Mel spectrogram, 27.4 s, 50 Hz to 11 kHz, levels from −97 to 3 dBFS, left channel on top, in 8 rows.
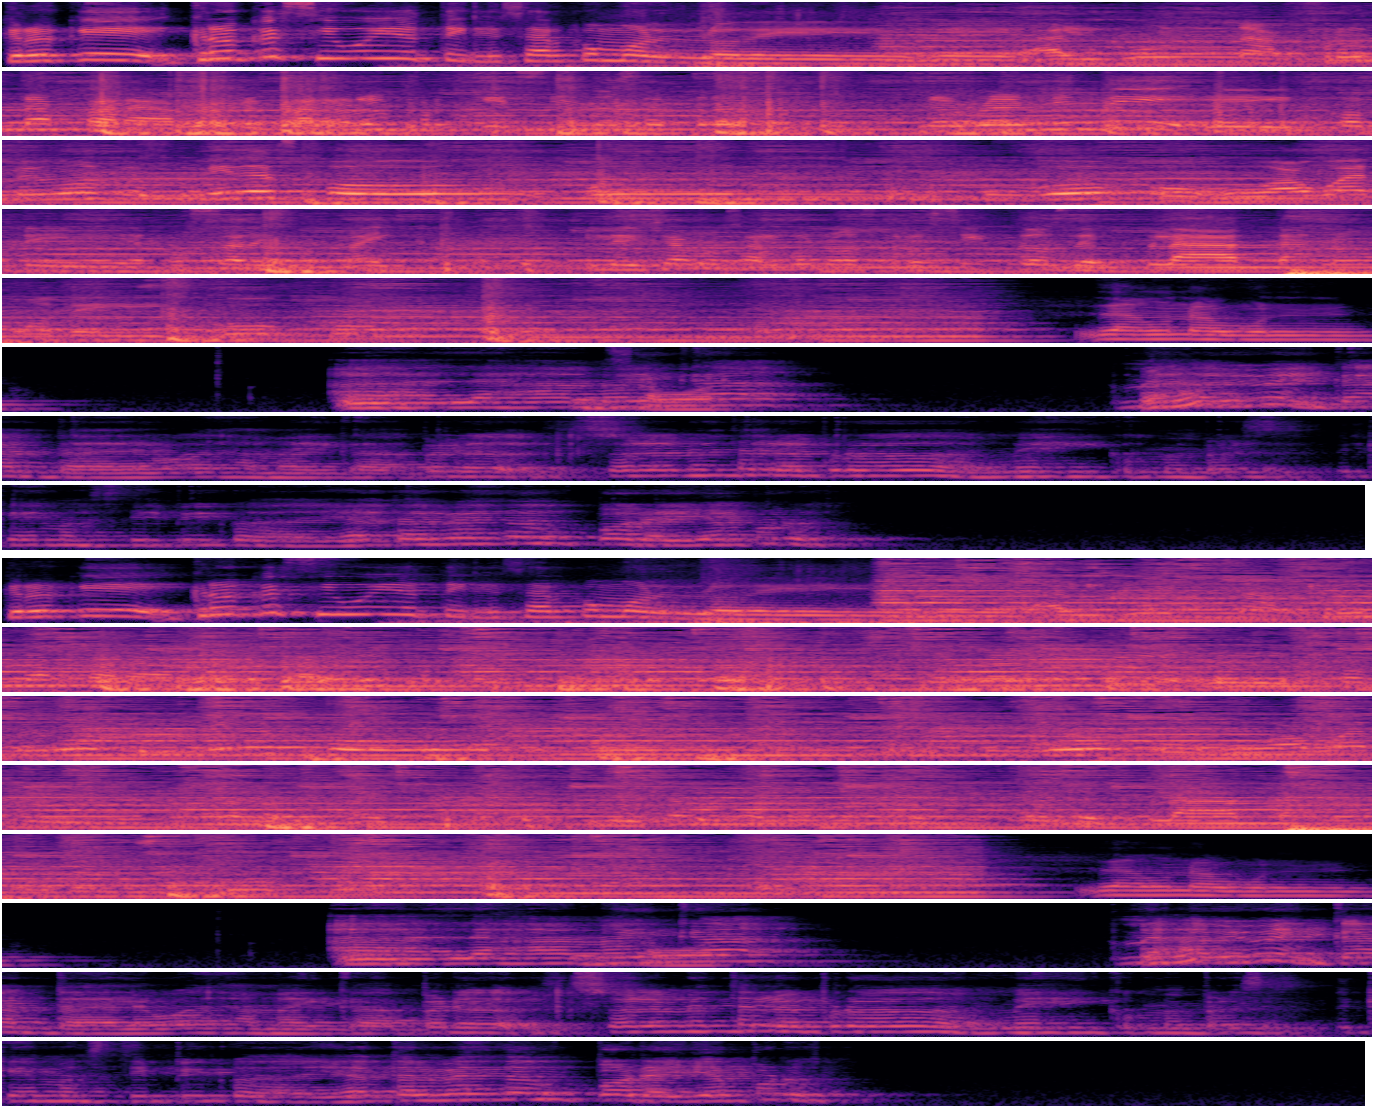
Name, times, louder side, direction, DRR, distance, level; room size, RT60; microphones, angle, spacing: voice 1, 0.0-5.4 5.7-11.3 11.7-14.7 16.4-17.1 18.0-18.2 18.6-18.9 20.0-20.1, left 4 dB, 80° left, 0.8 m, -31 dB
sound 1, 1.0-15.7, equal, 45° left, 2.2 m, -31 dB
sound 2, 2.2-16.2, right 4 dB, 90° right, 1.8 m, -32 dB
voice 2, 12.4-13.5 15.2-15.9 16.2-16.4 17.9-19.1 19.9-26.0, right 2 dB, 65° right, 6.1 m, -42 dB
15.5 x 12.0 x 2.9 m
head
